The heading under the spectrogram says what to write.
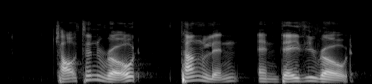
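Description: No technical faults are audible in this speech.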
